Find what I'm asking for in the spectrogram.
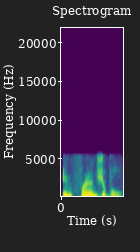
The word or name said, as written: infrangible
